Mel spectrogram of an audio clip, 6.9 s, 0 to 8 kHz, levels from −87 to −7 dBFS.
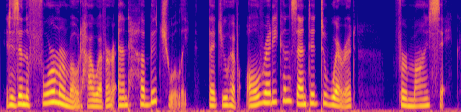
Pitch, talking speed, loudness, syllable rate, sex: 210 Hz, 175 wpm, -18 LUFS, 5.4 syllables/s, female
